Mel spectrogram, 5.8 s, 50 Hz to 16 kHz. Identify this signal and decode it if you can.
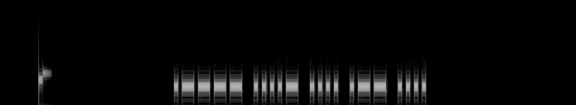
Morse code, heard as a keyed tone, about 30 wpm, 700 Hz. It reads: 14HWH
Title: Five Challenging Letter-Number Combinations 30wpm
